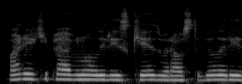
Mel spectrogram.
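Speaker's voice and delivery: usual speaking voice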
